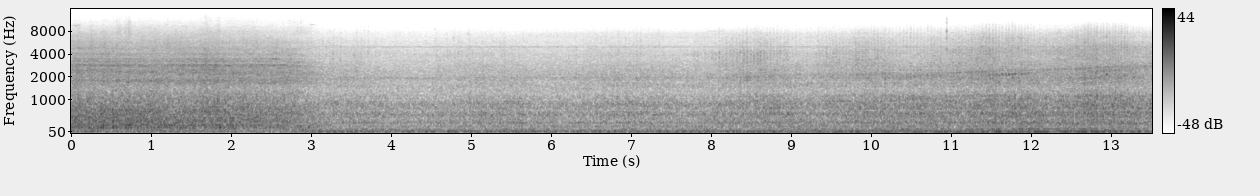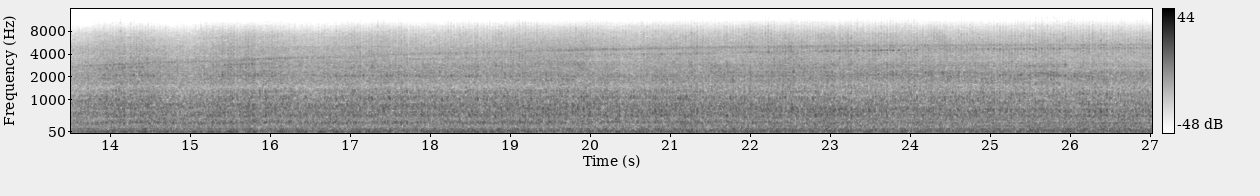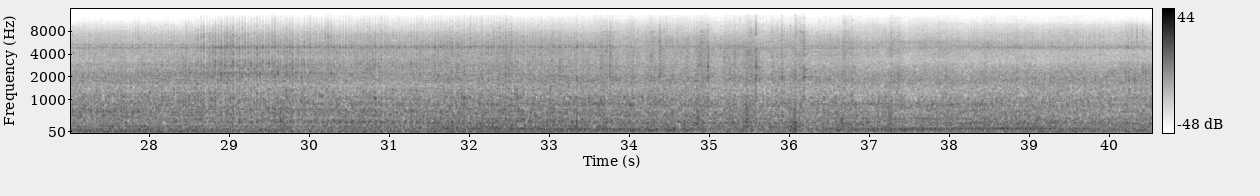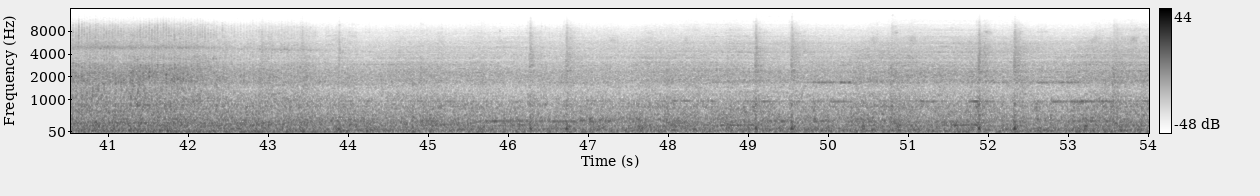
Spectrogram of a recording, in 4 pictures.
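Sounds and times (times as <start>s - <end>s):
diesel locomotive engine: 0.0s - 54.0s
wheels clicking over rail joints: 16.6s - 44.1s.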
